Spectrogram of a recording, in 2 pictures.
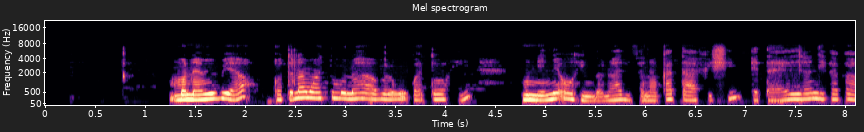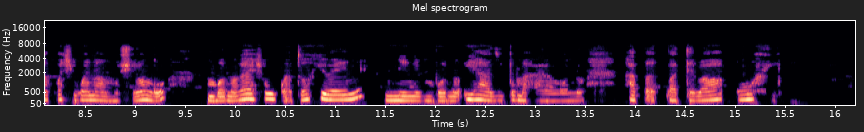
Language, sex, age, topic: Oshiwambo, female, 18-24, agriculture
